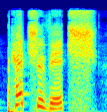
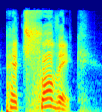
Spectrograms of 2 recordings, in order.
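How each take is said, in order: First: The name ends with a ch sound. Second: The name ends with a hard k sound. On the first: The speaker calls it wrong. "when I hear them say Petrovich" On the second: The speaker calls it right. "I say Petrovic"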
